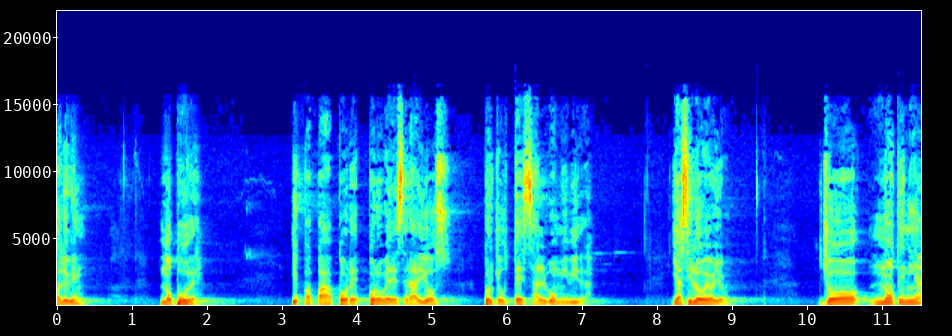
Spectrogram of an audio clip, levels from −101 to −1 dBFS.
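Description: At 3.18 to 3.21 s the sound jumps forward abruptly with a brief blip, and whatever was in progress stops and resumes somewhere later, with no continuity across the join. This is likely a stream segment skipped: one chunk of the segmented stream failed to load and playback carried on with the next. On a waveform the envelope breaks sharply at the seam; a spectrogram shows a vertical broadband click line and mismatched patterns on either side.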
